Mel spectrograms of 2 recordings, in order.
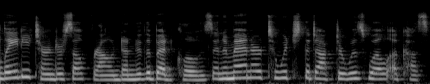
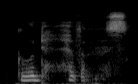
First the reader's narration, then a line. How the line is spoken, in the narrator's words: murmured the doctor again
